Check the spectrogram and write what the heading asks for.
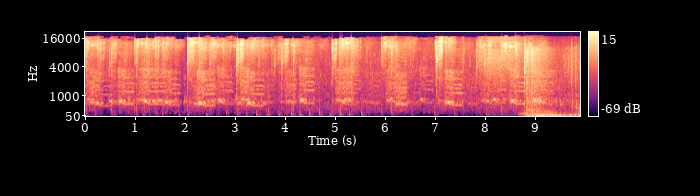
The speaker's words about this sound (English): Why do I hear chickens clucking? I feel like I'm playing Zelda.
